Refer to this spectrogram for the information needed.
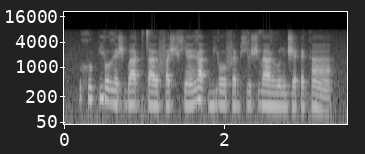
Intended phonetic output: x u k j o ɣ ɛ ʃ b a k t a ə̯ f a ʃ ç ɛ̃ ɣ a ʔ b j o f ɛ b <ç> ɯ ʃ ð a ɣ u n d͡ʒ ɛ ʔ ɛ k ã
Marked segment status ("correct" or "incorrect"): correct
